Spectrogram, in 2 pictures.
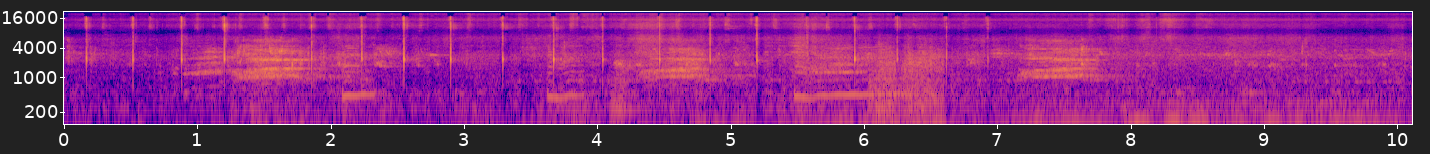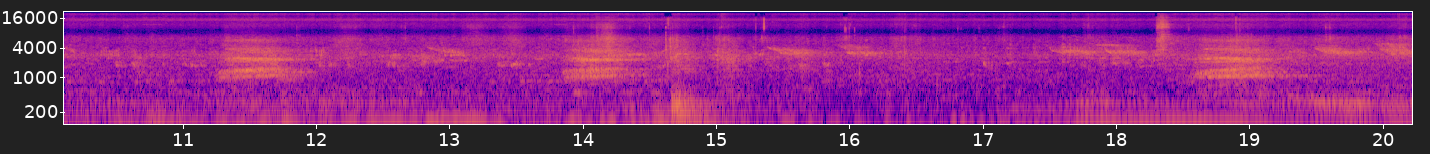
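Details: Kittens give short, high-pitched mews over and over at uneven intervals. Low rumbling and scattered clicks sit underneath the calls.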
